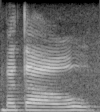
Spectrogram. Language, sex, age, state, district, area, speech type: Urdu, female, 18-30, Telangana, Hyderabad, rural, spontaneous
